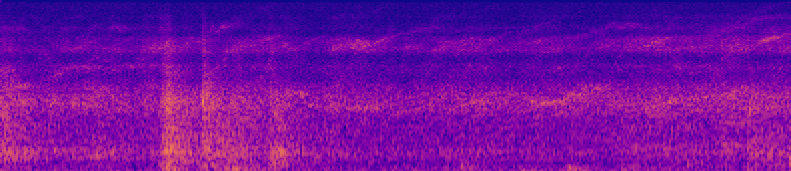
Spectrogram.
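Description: Electric RC touring cars whine around a track in a large echoing hall.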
